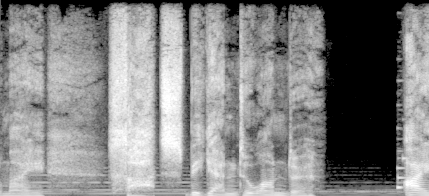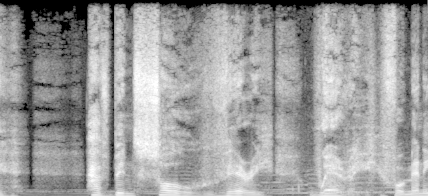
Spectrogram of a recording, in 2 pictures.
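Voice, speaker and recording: A man voicing a weary, anxious, self-doubting ageing father in a fantasy video game, speaking hesitantly with stammers. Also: mid-range voice. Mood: weary, melancholy. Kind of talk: dramatic video game voice acting. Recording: background music under the voice.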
